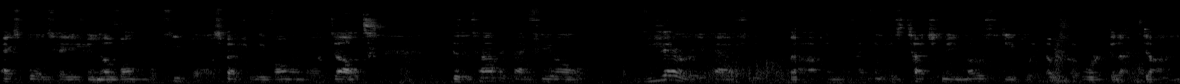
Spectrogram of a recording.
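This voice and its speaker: The loudness swings widely, with noticeable background noise throughout. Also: man, moderate pace. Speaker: reporter giving a keynote. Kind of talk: keynote speech introduction. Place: home room.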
